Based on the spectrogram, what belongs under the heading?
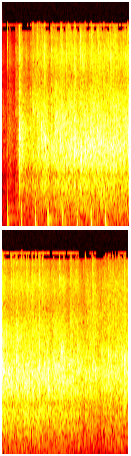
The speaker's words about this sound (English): So if you'd like to give them a round of applause, please.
